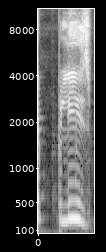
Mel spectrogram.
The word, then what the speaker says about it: please: प्लीज़ पढ़ना है, यानी कि SE जो है इसका उच्चारण ज हो जाता है।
